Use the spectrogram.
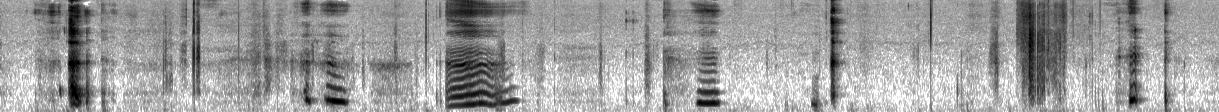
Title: gets hiccups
